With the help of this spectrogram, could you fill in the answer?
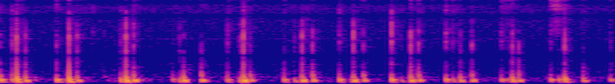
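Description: Fingertips tap and scratch the surface of a round, flat, solid cork disk held in one hand. The result is a quick run of soft, dull, low thumps with almost no ring, and faint scratchy texture between the taps.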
